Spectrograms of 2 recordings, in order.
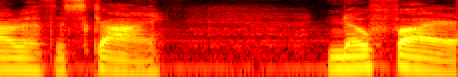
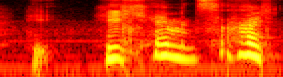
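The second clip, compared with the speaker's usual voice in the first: terrified; 11 semitones higher than usual. Acted. Terrified mother whispers.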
